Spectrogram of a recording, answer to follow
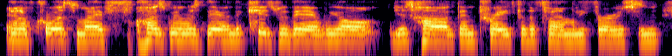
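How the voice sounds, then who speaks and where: A woman's voice: low-pitched, completely flat delivery, normal speed, mellow, poor audio. A woman in her seventies with a Brooklyn accent, telling her own story as a podcast guest in a heartfelt, rambling way. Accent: Brooklyn New York. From Brooklyn, New York. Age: 70s. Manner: emotional, heartfelt, rambling with restarts. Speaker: guest, liver transplant recipient. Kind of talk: casual personal storytelling.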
